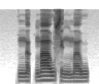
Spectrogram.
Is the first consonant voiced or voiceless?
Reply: voiced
